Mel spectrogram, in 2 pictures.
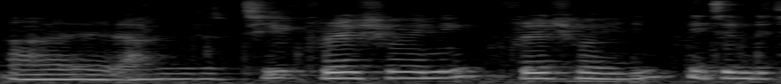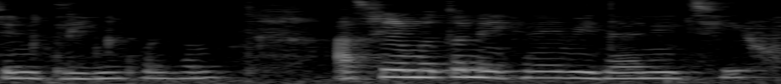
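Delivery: speaking softly. Talking at midnight while everyone is asleep: speaking softly. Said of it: "তাই আস্তে কথা বলছি".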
